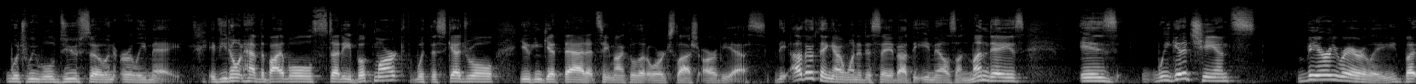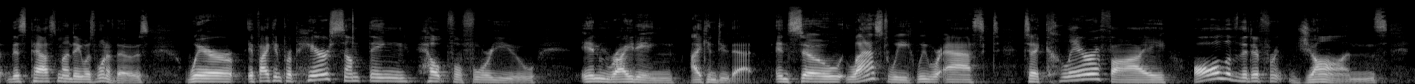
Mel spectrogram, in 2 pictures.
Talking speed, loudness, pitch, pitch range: 170 wpm, -20 LUFS, 130 Hz, 110-155 Hz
